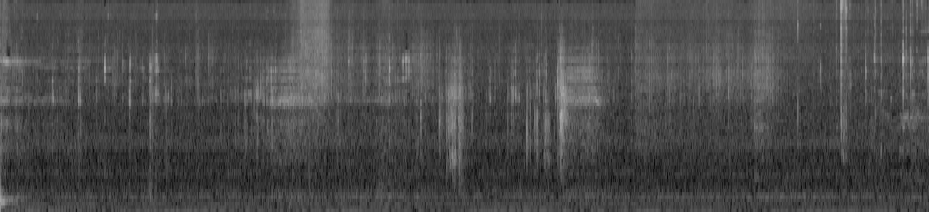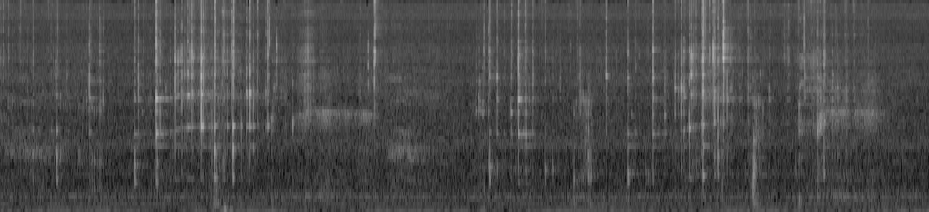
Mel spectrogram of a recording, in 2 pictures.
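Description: Faint eating and drinking sounds: a person chewing soft cheese, then small clicks and light clinks as a drinking glass is lifted and sipped from, with a cluster of quick clicks about two-thirds of the way through.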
